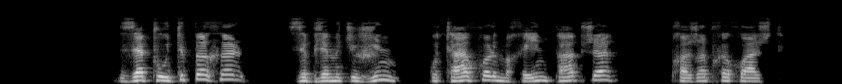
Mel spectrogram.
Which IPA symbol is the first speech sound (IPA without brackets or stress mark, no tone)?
z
